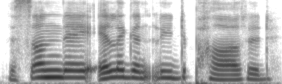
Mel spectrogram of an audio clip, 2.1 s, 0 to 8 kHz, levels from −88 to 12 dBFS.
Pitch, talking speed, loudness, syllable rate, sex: 215 Hz, 115 wpm, -16 LUFS, 5.3 syllables/s, female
